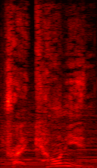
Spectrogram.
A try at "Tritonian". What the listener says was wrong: Tritonian. It's pronounced Tritonian. Tritonian! With a T in the middle.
